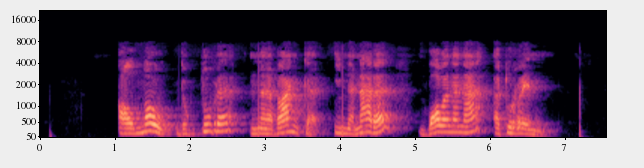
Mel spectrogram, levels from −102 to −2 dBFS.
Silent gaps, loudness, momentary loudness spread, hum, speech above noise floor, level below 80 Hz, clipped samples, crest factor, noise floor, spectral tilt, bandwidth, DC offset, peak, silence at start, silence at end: none; -27 LUFS; 14 LU; none; 62 dB; -66 dBFS; under 0.1%; 20 dB; -89 dBFS; -6 dB/octave; 8.2 kHz; under 0.1%; -8 dBFS; 1.05 s; 0.85 s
